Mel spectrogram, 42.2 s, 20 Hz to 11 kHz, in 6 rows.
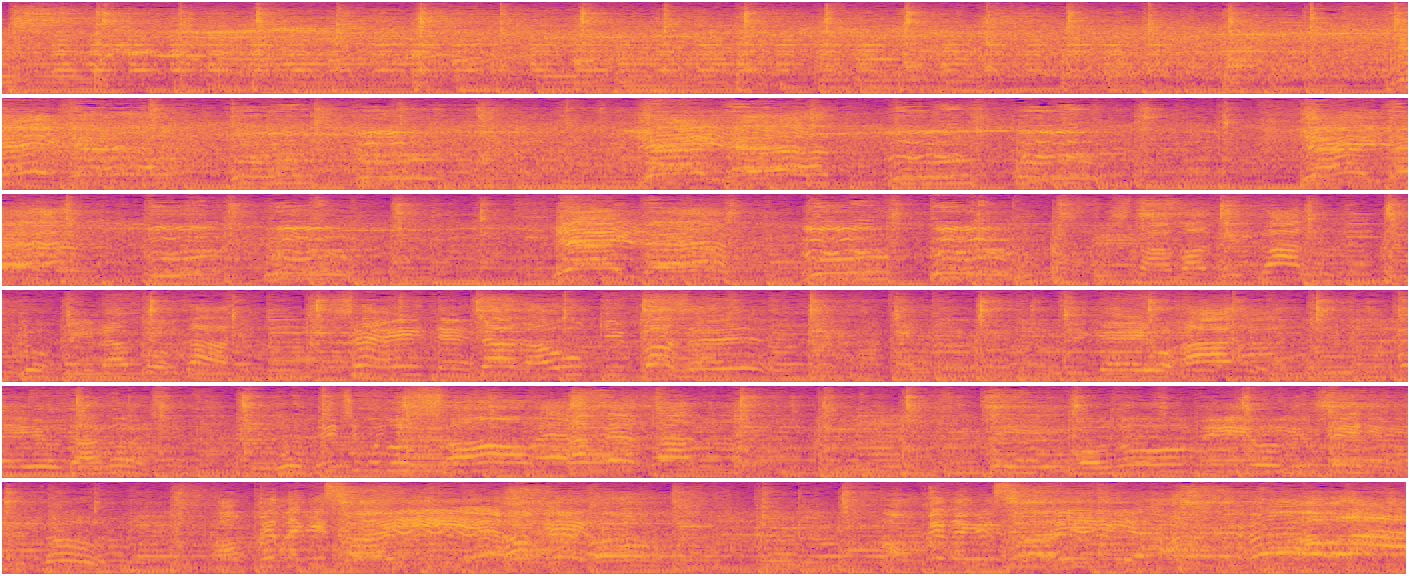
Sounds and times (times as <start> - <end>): Blues: 0.0 - 42.1.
